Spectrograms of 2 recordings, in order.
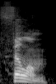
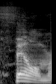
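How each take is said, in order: First: "film" pronounced "fillum"; two-syllable FILM. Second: Said in the usual way. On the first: Shown as a demonstration. Showing friends how the character says it, "film" as "fillum". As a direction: add an extra vowel to "film": "fil-um". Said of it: "he pronounces it film". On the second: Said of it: "he meant film, right?".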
